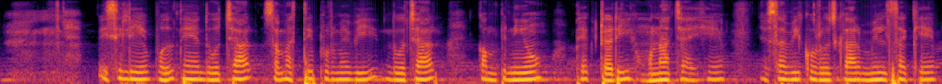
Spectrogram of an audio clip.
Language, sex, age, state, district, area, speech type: Hindi, female, 18-30, Bihar, Samastipur, urban, spontaneous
